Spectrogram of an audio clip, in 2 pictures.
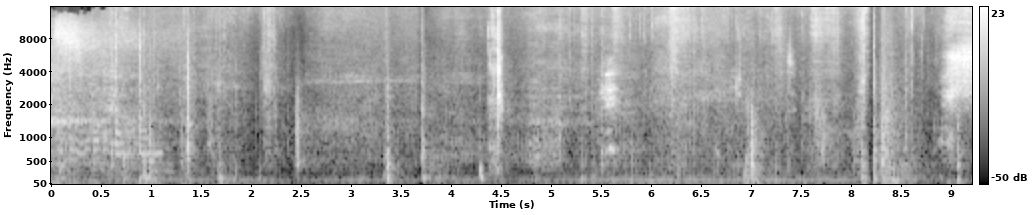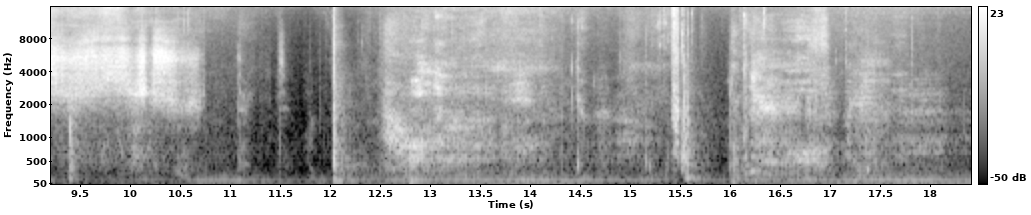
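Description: Quiet background music under people stifling laughter and whispering, with scattered taps and knocks of hands and cards on a tabletop.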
